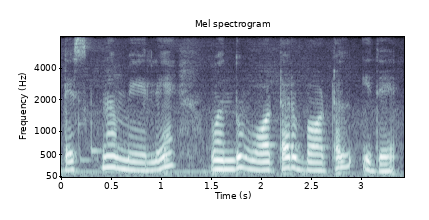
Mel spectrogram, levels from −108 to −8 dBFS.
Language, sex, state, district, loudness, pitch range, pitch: Kannada, female, Karnataka, Bangalore, -17 LUFS, 175-220 Hz, 190 Hz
